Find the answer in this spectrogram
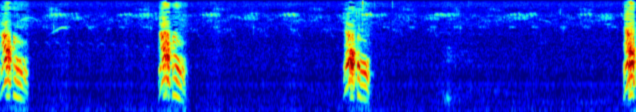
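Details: Calls of a male partridge: loud, brief, rasping harmonic notes repeated roughly every one and a half seconds, four in all, over a quiet background.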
